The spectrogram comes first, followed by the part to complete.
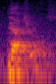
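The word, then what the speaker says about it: Πέτρος: that jesus used in the greek peter is petros and it's spelled capital p e-t-r-o-s in the in the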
